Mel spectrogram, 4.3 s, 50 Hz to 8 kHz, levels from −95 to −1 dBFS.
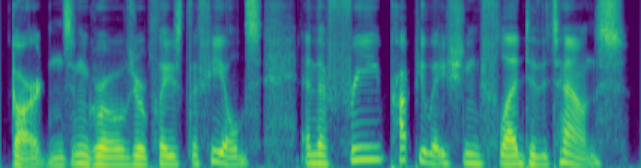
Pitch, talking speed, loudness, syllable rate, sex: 150 Hz, 195 wpm, -19 LUFS, 5.5 syllables/s, male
